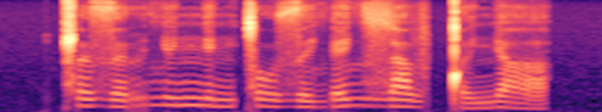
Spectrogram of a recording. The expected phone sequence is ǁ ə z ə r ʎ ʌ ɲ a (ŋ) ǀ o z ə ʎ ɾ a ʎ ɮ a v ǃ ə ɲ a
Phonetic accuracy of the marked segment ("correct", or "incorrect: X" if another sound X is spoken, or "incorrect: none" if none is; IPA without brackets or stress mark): incorrect: ɲ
